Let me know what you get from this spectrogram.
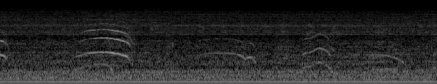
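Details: Newborn Ragdoll kittens, one of four brand new babies in a home cattery in central Kansas, give faint, thin, high arching mews, about four scattered across the moment, over a steady low electrical hum.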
